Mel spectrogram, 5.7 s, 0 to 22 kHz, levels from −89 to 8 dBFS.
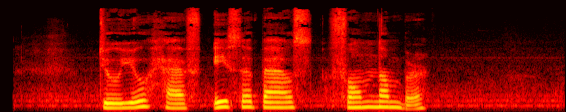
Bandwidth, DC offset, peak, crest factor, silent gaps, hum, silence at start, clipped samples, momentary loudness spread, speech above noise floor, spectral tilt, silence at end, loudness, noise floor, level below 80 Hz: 16 kHz; under 0.1%; -6 dBFS; 18 dB; none; none; 0.5 s; under 0.1%; 8 LU; 27 dB; -5.5 dB/octave; 1.4 s; -24 LUFS; -50 dBFS; -70 dBFS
